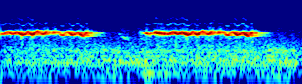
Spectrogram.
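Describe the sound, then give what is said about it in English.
A young starling whistles a contact whistle to its human caregivers. Two clear, fairly high whistled phrases with a slightly wavering pitch are separated by a short gap; the second is longer than the first. “That's the sound of a young starling who is whistling what is called a contact whistle.”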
